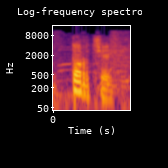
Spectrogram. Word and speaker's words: Torje: La pronunciación correcta. Luego supongo que el propio jugador nos lo explicará. pero sí somos un poco precisos en cuanto a la pronunciación en rumano, algo así como torche.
